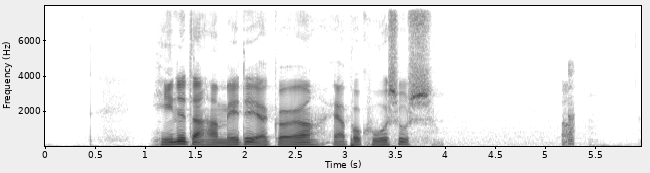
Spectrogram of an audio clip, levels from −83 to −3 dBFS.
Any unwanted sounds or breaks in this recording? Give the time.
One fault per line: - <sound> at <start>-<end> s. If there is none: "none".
- laugh at 5.2-5.3 s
